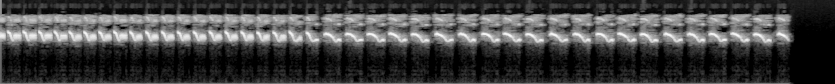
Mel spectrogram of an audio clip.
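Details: Local forest-origin canary giving full-filler cengkok song: a rapid high trill of repeated notes that, around three seconds in, switches to a slower series of downslurred chirps, continuing for about eight seconds before stopping.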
